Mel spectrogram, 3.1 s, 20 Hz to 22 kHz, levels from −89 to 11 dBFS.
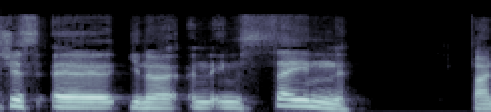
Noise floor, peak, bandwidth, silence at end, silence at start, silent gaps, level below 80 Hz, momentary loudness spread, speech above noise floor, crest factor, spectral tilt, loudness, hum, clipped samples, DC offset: -85 dBFS; -2 dBFS; 13 kHz; 0 s; 0 s; none; -60 dBFS; 10 LU; 70 dB; 14 dB; -6.5 dB/octave; -16 LUFS; none; under 0.1%; under 0.1%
